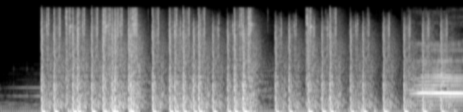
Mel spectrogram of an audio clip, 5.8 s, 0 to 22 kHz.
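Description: Rapid bursts of gunfire from a virtual firearm in the VR shooter H3VR, Take & Hold mode, loud and close, with dense repeated shots over about five seconds and a ringing tail at the end.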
